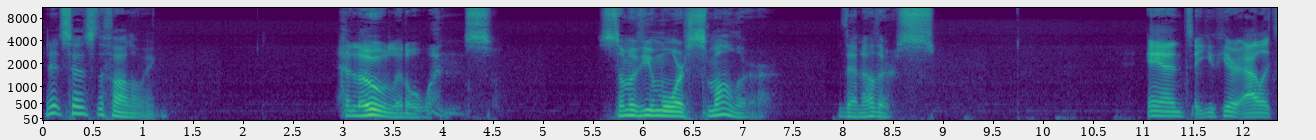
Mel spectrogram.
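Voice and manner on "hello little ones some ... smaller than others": disembodied voice, as if inside the mind. Voicing a voice heard in the players' heads: voicing Bahamut. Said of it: "you hear a voice in your heads".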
